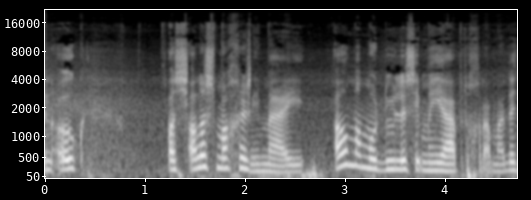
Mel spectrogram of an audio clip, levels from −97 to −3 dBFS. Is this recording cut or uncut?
cut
